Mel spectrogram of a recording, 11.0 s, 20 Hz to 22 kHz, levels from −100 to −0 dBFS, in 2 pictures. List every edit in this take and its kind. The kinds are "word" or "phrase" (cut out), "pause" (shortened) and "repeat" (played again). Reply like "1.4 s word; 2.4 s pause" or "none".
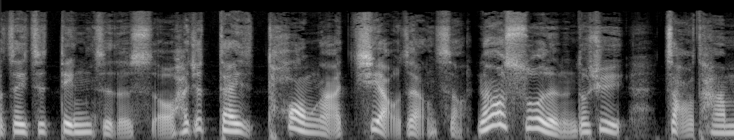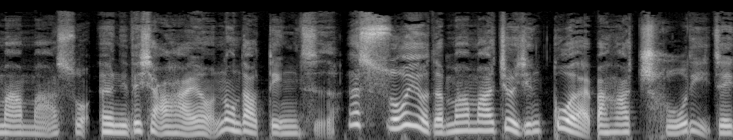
none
